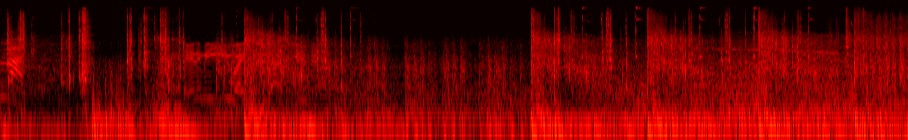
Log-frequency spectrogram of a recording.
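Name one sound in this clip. Rifle shots crack in quick bursts.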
